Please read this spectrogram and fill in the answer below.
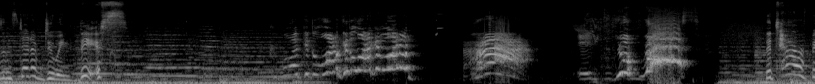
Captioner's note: screams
